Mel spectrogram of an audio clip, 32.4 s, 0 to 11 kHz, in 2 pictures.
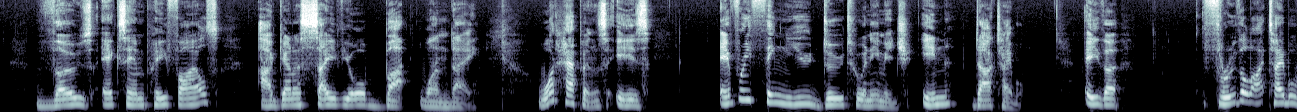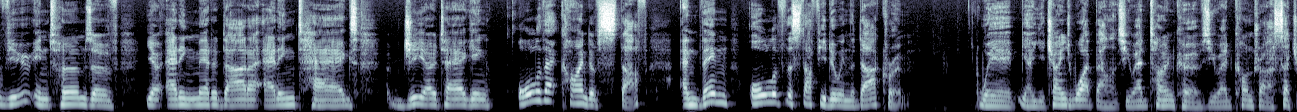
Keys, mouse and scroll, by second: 15.0 click, 18.1 click, 19.1 click, 20.7 click, 22.6 click.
